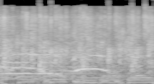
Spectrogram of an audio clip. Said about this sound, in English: Yeah, round of applause for that.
